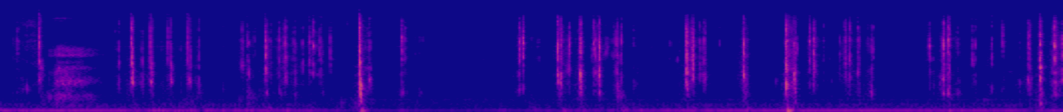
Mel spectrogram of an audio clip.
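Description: Typing on a computer keyboard: quick runs of keystrokes with short pauses between them, and two louder key strikes, one about a third of the way in and one near the end.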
